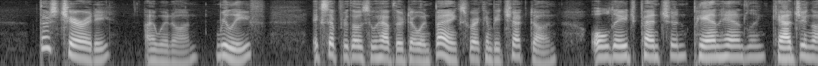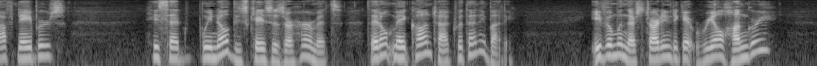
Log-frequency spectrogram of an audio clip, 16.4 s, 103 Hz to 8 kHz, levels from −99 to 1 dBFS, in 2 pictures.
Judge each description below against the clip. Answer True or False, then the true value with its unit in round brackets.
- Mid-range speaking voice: True (180 Hz)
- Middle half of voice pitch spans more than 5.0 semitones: False (3.8 semitones)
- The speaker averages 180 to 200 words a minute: True (185 wpm)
